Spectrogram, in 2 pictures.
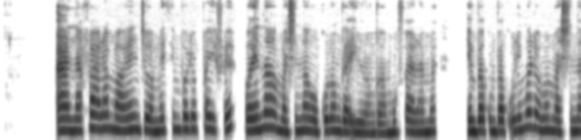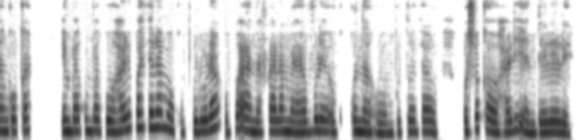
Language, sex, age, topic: Oshiwambo, female, 18-24, agriculture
